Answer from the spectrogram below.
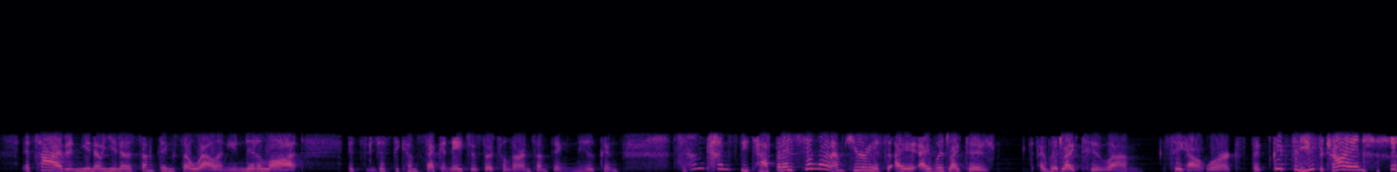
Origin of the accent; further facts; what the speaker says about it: Massachusetts, United States; also born or lived in London, United Kingdom; when I grew up in Massachusetts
